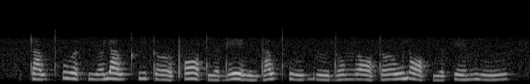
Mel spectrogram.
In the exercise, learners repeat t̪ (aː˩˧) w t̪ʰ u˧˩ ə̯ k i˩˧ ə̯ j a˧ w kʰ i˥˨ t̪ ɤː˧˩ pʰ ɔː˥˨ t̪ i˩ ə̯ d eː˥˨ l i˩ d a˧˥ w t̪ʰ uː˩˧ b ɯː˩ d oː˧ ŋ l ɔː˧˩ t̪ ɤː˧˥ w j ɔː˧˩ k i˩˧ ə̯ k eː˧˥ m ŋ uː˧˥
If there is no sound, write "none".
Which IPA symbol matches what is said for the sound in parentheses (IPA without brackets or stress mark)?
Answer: a˩˧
